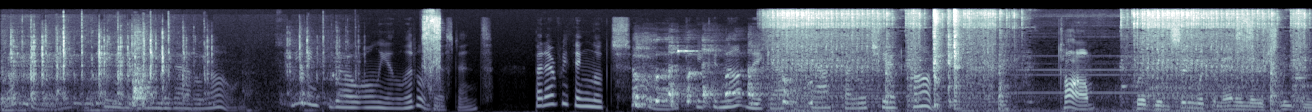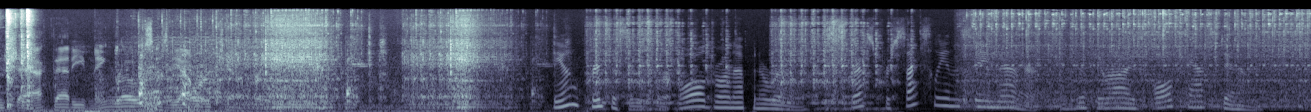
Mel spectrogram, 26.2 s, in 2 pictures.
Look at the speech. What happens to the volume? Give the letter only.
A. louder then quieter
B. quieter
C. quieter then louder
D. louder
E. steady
A.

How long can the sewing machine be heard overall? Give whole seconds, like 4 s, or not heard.
22 s.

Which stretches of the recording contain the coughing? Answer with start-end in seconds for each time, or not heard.
6.3-8.2, 14.5-15.2.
